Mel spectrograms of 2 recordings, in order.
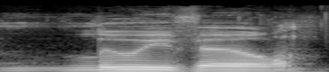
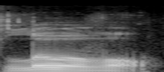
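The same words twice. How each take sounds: First: The name is said clearly, with every syllable. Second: The name is mumbled, with syllables run together. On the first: The speaker calls it wrong. "it's not Louisville either" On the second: The speaker calls it right. "you just kind of mumble it"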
